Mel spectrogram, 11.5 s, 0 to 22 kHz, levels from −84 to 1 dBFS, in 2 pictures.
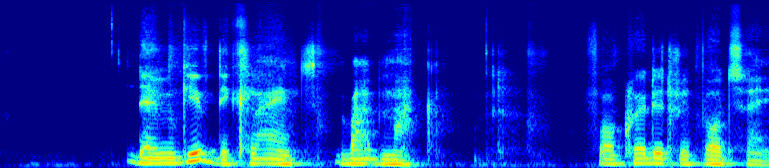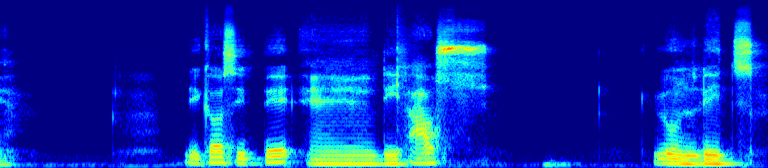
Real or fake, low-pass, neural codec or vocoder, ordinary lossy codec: fake; none; autoencoder, 48 kHz, 32 numbers a frame, DAC-VAE, trained on Japanese speech; none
